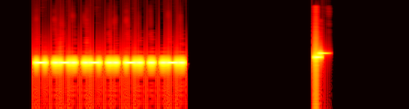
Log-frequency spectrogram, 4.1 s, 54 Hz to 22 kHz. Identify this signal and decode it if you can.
Morse code, heard as a keyed tone, about 40 wpm, 700 Hz. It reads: TRAINER
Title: Seven Letter Words - 40wpm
